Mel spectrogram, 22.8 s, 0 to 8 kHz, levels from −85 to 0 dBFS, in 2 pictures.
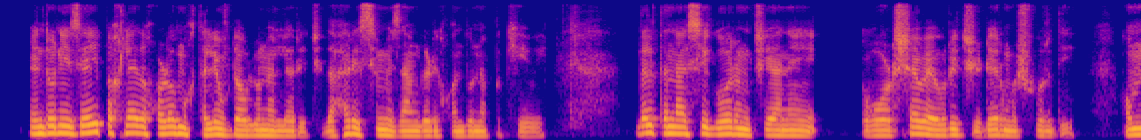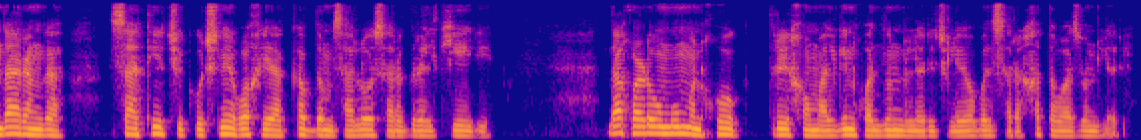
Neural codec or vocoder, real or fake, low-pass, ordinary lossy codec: none; real; 7.2 kHz; none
